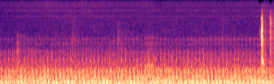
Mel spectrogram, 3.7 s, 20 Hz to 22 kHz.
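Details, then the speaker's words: Cummins Onan RV QG 4000 (Microquiet) generator, which started but died, after a new carburetor was fitted: quiet, fast, even ticking hum from the electric fuel pump priming the empty float bowl before start. "So since we put a new carburetor on, our float bowl is empty of fuel, and so we need to prime it. So you just press this side of the switch. And we'll let that fuel pump fluid up into that bowl."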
